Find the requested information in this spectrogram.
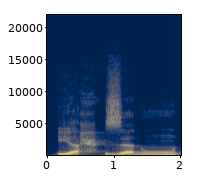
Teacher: یحزنون ہا کو واضح نکالنا ہے، زا کو زور سے ادا کرنا ہے، سیٹی کے ساتھ ادا کرنا ہے. نو واو مدہ ہے، وقف کی صورت میں مد کر سکتے ہیں.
